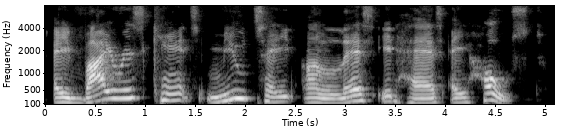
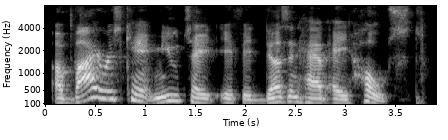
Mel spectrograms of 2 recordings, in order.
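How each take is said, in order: First: It is said slowly and deliberately. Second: It is said at normal speed.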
